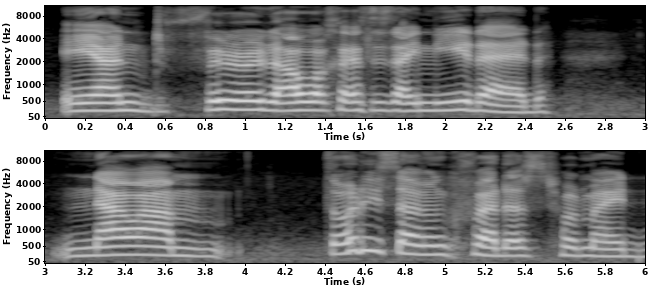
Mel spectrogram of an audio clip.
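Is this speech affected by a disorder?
Yes: Down syndrome; age 31.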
